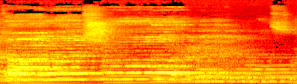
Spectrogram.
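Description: Two men singing a duet in long, held notes with piano accompaniment.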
